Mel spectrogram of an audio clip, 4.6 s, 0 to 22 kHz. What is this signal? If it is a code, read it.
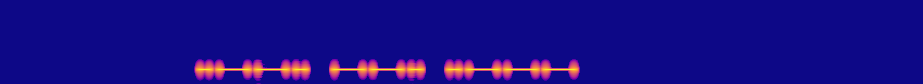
Morse code, heard as a keyed tone, about 25 wpm, 700 Hz. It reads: PGJ
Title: USA Call Sign Postfixes - 3 Letters 25wpm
